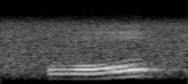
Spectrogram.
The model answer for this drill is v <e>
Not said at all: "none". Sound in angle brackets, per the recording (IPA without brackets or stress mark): e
